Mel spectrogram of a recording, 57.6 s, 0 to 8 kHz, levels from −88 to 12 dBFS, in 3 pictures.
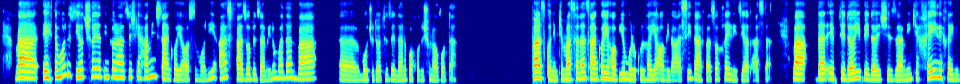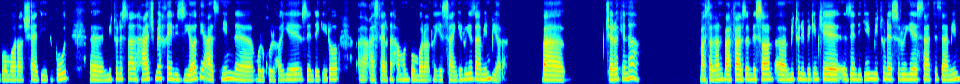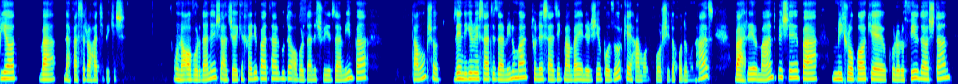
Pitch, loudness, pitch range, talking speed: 185 Hz, -24 LUFS, 170-210 Hz, 135 wpm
